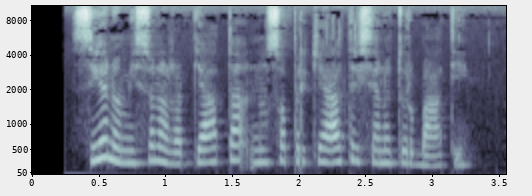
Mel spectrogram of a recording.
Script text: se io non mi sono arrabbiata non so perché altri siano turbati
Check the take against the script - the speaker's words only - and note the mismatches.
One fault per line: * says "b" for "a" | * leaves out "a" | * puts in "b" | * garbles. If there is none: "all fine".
all fine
